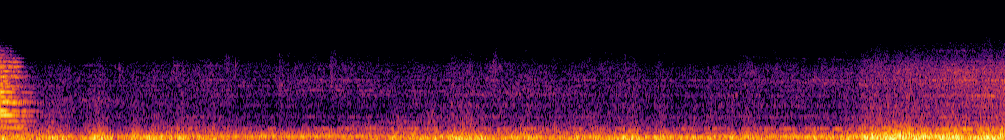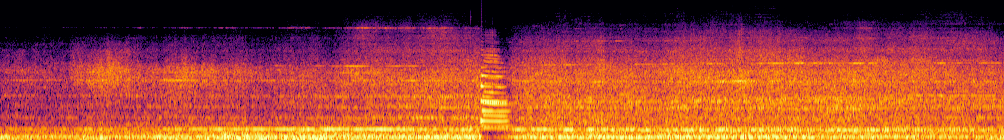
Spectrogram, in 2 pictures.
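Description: Union Pacific freight train rumbling past, its engines and wheels growing louder about eleven seconds in, with a steady locomotive engine hum; the last of a horn blast cuts off right at the start.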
